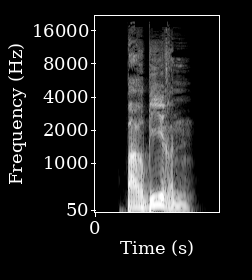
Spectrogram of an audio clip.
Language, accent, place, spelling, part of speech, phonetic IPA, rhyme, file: German, Germany, Berlin, Barbiers, noun, [baʁˈbiːɐ̯s], -iːɐ̯s, De-Barbiers.ogg
- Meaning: genitive singular of Barbier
